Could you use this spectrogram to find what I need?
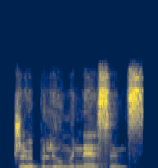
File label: "triboluminescence", Indian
